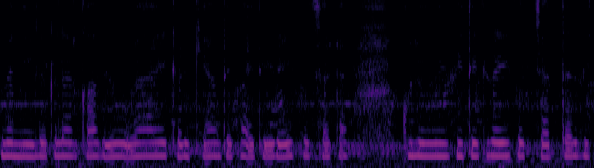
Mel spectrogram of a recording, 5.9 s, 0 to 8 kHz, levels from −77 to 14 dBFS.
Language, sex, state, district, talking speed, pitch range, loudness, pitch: Hindi, female, Uttar Pradesh, Hamirpur, 240 wpm, 225-235 Hz, -47 LUFS, 230 Hz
